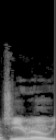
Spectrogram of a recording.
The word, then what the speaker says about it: gyro: Gyro or Giro, you're okay.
